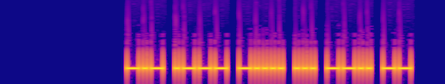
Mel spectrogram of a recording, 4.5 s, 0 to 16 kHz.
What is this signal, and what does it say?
Morse code, heard as a keyed tone, about 28 wpm, 700 Hz. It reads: KJ6SZM
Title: USA Call Signs Repeated 2x 30wpm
